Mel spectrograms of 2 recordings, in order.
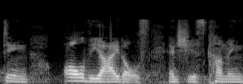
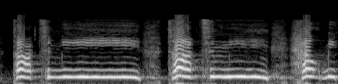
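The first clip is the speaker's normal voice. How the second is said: high, drawn-out yell for attention; hammed-up pleading yell, stretched long; mock desperate shouting; 7 dB louder, much slower than usual. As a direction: holler at someone who's ignoring you. Desperate call to someone ignoring him.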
